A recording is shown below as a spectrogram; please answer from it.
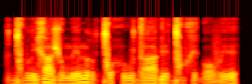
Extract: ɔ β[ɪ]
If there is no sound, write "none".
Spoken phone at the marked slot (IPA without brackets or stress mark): ɪ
